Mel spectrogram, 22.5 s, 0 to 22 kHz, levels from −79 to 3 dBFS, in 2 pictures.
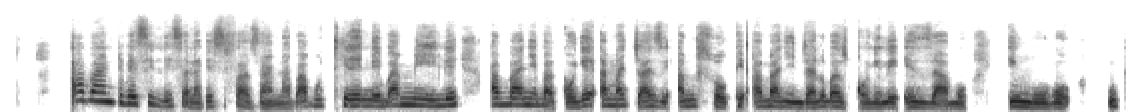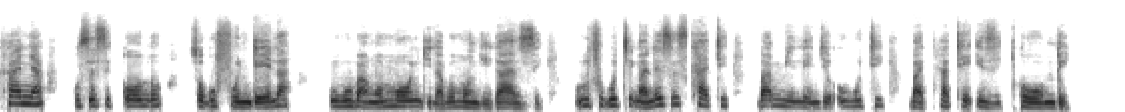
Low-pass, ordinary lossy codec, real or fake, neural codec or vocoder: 14.4 kHz; MP3, 96 kbps; fake; codec, 44.1 kHz, 3.4 kbps, Pupu-Codec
